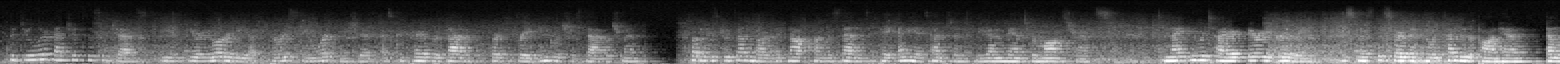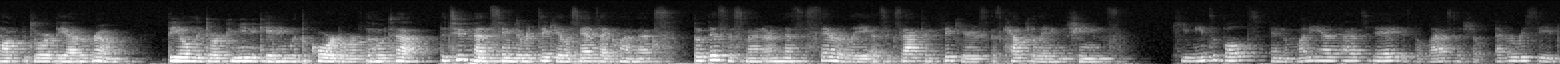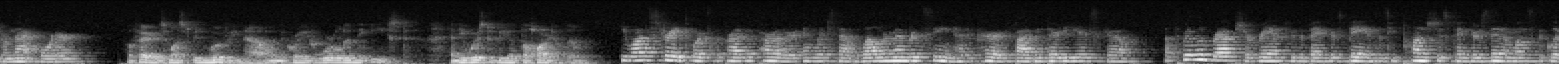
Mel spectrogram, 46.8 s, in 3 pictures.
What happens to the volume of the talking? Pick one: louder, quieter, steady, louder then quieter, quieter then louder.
louder then quieter.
